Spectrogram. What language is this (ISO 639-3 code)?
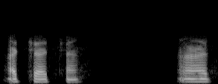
mar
